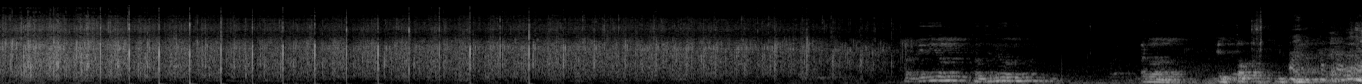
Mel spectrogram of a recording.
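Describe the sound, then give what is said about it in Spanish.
An audience applauds steadily for about nine seconds, a dense, even patter of many hands clapping, called for at a formal address to honour men and women present who drove a state policy, before it stops and a single voice begins speaking. “Así que me gustaría pedirles un fuerte aplauso para todos ellos.”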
